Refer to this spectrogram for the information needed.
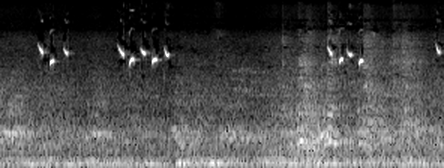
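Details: Great tit gives short clusters of high, quick notes in groups of two to four, with brief pauses between groups, over faint low background noise.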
